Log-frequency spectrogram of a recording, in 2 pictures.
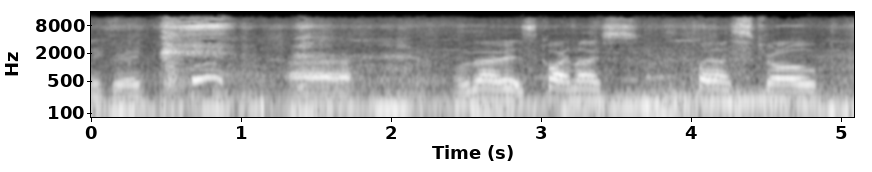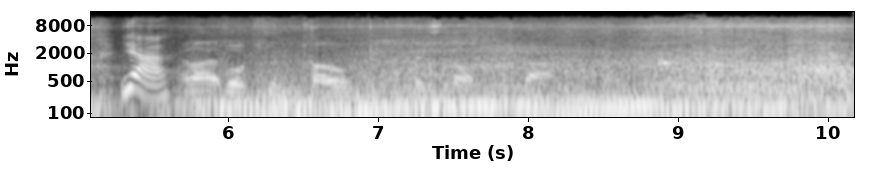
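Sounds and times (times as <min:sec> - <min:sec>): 
speech: 0:00.0 - 0:08.6
fast car rushing past: 0:03.2 - 0:10.1.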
